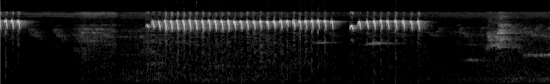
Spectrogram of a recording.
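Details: High, rapid ticking trills from a Van Hasselt's Sunbird, meant as a lure for response. A two-second run of even, bright notes is followed by a second shorter trill, then quiet with a faint distant chirp.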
